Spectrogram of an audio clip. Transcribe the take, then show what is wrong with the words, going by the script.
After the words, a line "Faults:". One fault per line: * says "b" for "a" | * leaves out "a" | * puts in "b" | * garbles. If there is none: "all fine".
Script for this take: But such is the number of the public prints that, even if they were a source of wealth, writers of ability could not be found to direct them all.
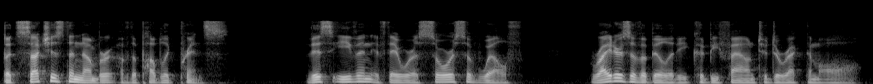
But such is the number of the public prints this, even if they were a source of wealth, writers of ability could be found to direct them all.
Faults:
* says "this" for "that"
* leaves out "not"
